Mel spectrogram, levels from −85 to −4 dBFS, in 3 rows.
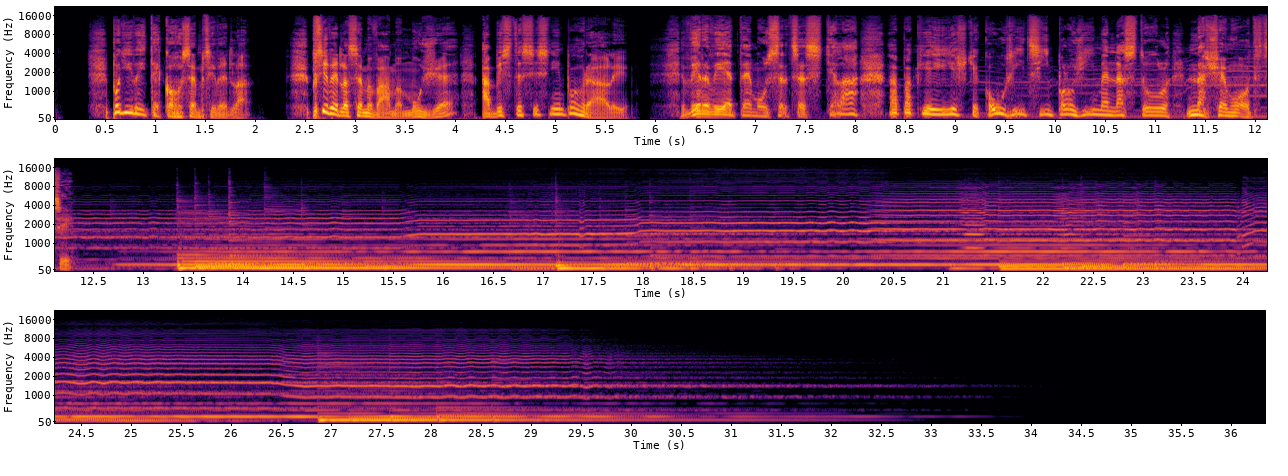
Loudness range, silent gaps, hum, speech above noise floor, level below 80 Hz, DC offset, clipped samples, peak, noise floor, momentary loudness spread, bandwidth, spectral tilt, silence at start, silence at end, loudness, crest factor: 8 LU; 2.18-2.31 s; none; 69 dB; -48 dBFS; under 0.1%; under 0.1%; -2 dBFS; -88 dBFS; 12 LU; 16.5 kHz; -5 dB/octave; 0.35 s; 5.05 s; -21 LUFS; 20 dB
